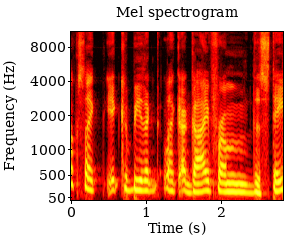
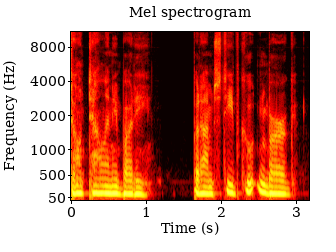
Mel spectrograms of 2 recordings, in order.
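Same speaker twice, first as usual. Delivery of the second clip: put-on whisper; 6 semitones lower than usual. Retelling how a hooded man leaned in at the ticket counter: retelling a whisper. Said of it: "Why are we whispering?".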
